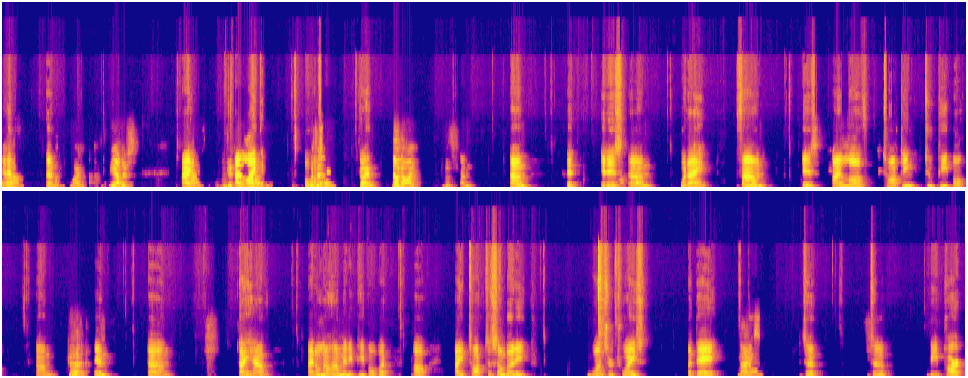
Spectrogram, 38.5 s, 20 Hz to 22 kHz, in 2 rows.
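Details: Man, a former pilot, with aphasia from a stroke 15 years ago; he cannot read or write; speech with frequent fillers, pauses and word-finding difficulty; aphasia after stroke.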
